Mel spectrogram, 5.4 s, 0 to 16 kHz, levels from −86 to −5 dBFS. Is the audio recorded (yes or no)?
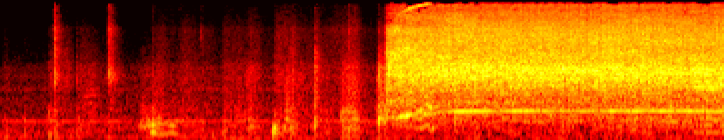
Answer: yes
